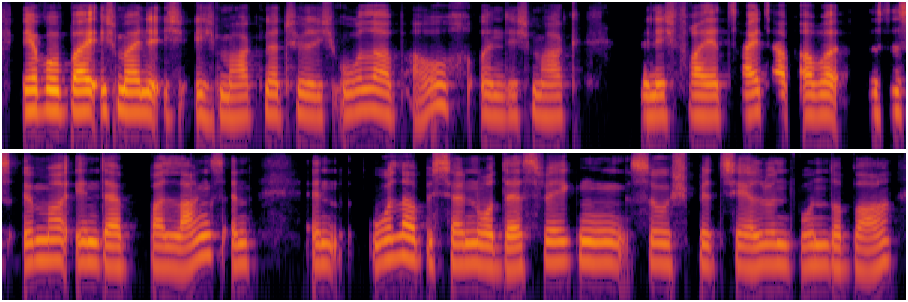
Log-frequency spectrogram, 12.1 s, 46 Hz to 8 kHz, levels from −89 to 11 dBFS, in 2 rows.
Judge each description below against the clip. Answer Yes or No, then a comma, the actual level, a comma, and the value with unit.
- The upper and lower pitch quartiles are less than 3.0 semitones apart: Yes, narrow, 2.6 semitones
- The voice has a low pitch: No, medium, 165 Hz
